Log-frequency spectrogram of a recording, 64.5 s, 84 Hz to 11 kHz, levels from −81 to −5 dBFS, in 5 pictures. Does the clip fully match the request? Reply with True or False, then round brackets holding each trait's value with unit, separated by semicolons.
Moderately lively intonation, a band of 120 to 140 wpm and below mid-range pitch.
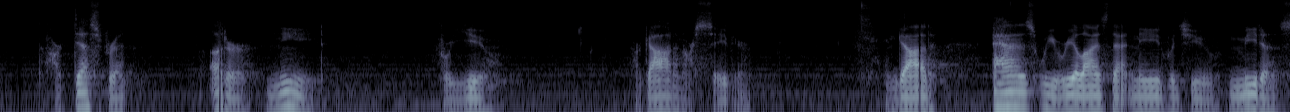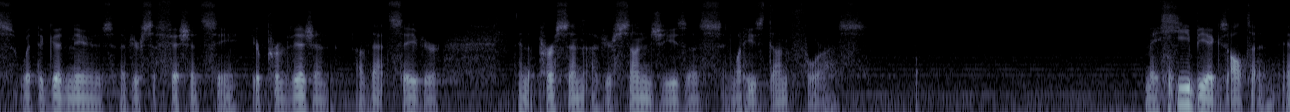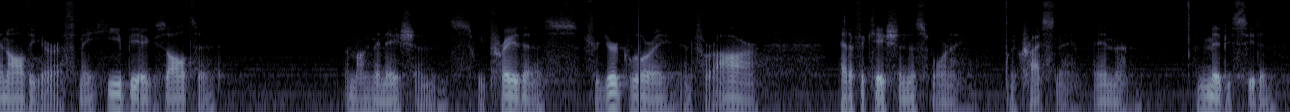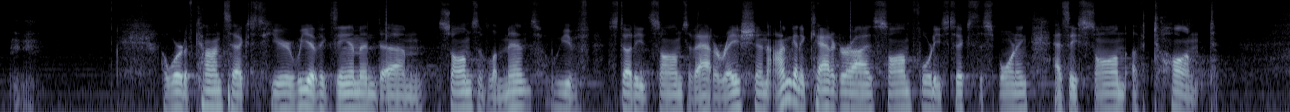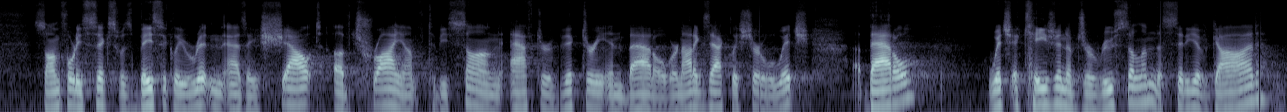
False (6.3 semitones; 135 wpm; 85 Hz)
